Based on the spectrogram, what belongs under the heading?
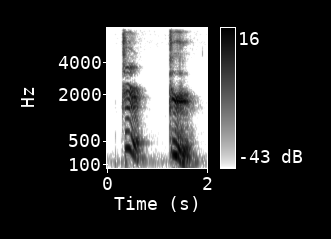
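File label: "zhi4 1", Mandarin Chinese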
